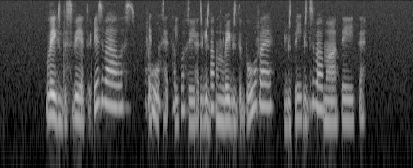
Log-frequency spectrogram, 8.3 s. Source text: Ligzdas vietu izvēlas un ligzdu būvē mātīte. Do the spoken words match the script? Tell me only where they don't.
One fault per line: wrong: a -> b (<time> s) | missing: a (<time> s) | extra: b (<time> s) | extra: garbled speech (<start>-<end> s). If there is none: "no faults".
extra: garbled speech (2.9-4.3 s)
extra: garbled speech (5.7-6.5 s)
